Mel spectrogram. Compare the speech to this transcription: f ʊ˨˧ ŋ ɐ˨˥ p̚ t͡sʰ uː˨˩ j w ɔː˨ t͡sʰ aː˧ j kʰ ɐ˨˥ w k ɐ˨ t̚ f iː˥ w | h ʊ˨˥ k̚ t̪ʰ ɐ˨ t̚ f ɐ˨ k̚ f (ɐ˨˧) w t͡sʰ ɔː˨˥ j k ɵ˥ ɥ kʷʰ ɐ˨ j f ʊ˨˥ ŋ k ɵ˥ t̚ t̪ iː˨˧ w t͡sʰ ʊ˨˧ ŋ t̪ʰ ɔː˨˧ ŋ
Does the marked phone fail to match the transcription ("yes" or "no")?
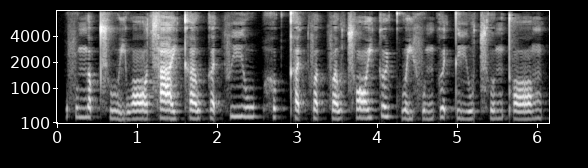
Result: no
